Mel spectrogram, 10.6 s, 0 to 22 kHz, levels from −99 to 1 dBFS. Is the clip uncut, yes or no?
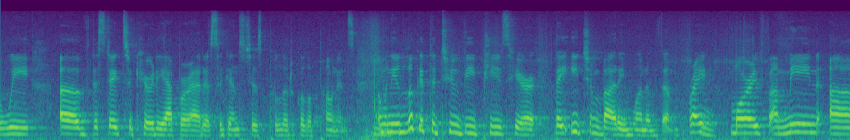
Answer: no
